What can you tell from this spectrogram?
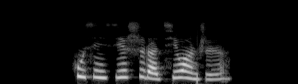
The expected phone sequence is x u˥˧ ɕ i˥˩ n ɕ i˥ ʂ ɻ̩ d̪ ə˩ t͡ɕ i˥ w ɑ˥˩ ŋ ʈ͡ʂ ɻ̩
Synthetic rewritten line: x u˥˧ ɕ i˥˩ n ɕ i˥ ʂ ɻ̩ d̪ ə˩ t͡ɕʰ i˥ w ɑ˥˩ ŋ ʈ͡ʂ ɻ̩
